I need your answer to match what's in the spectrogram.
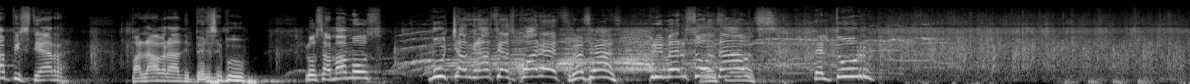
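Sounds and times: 
speech: 0.0s - 8.9s
live audience applause: 3.9s - 11.9s.

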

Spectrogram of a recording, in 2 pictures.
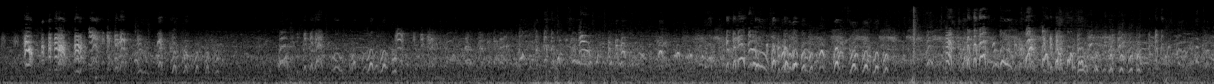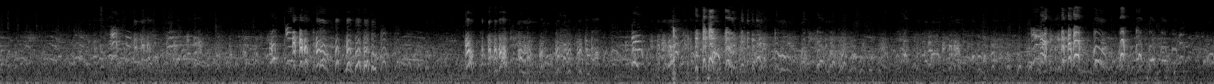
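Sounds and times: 
thousands of Leach's storm petrels calling at night: 0.0s - 24.2s.

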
